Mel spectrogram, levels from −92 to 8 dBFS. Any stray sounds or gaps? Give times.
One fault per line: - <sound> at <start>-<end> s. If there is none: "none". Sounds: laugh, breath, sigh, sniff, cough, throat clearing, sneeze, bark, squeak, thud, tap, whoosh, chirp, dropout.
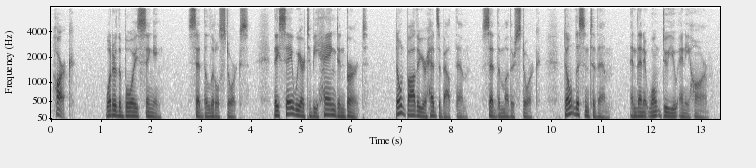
none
